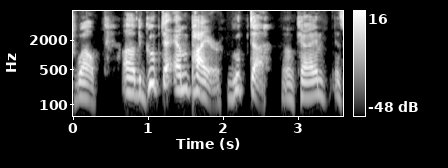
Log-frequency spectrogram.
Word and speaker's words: Gupta: world uh as well uh the gupta empire gupta okay that's how you pronounce it and uh that shows up around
